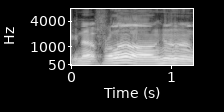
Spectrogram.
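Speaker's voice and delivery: loud, drawn-out taunt; jeering retort. Acted. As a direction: gloat at the happy couple, stretching it out. Jeering at happy couples.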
